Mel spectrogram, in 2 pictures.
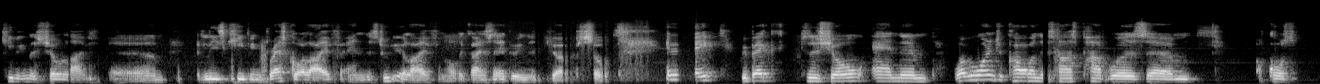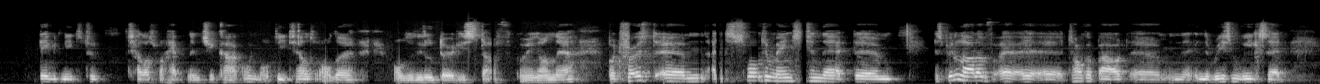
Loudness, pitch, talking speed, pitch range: -15 LUFS, 130 Hz, 210 wpm, 120-155 Hz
